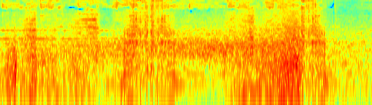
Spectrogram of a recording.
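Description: Whoosh transition effects of an animated outro: about three swelling rushes of noise, the last and loudest near the end.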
